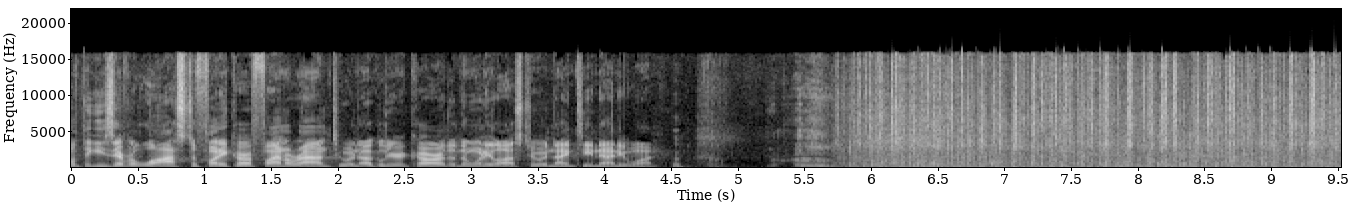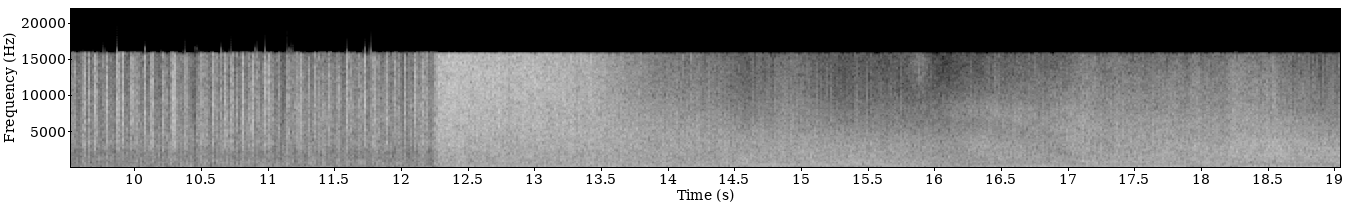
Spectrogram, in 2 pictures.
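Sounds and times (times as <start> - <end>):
drag racing engines crackling: 5.7 - 19.0
engines launching at full throttle: 5.7 - 19.0.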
